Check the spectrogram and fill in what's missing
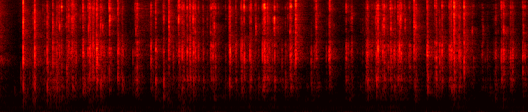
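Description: A black Dell keyboard of hollow plastic is held up and typed on with the fingertips. Steady, rapid clicking and tapping runs throughout, each keystroke short and bright with almost no ring and very little low end.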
